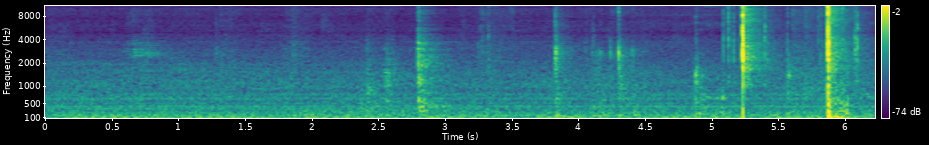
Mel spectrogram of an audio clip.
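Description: Spark igniter clicking to light a gas stove burner: a few faint clicks, then two sharp loud clicks near the end as the flame catches.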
